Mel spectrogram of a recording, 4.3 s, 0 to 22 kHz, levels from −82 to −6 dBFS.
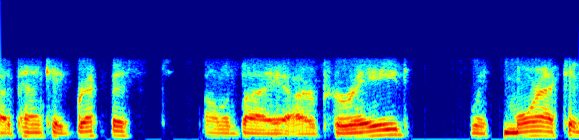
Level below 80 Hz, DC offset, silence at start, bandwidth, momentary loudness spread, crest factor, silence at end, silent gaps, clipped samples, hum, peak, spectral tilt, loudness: -60 dBFS; under 0.1%; 0 s; 4.1 kHz; 11 LU; 16 dB; 0 s; none; under 0.1%; none; -2 dBFS; -11.5 dB/octave; -17 LUFS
